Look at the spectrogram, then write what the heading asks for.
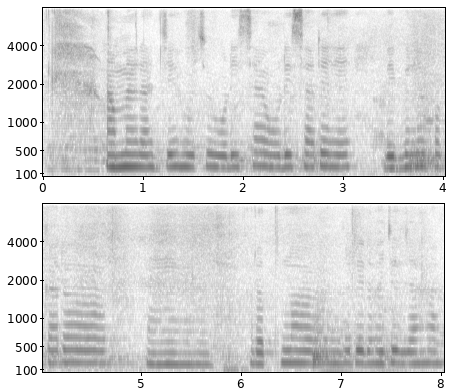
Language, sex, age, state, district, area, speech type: Odia, female, 30-45, Odisha, Jagatsinghpur, rural, spontaneous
